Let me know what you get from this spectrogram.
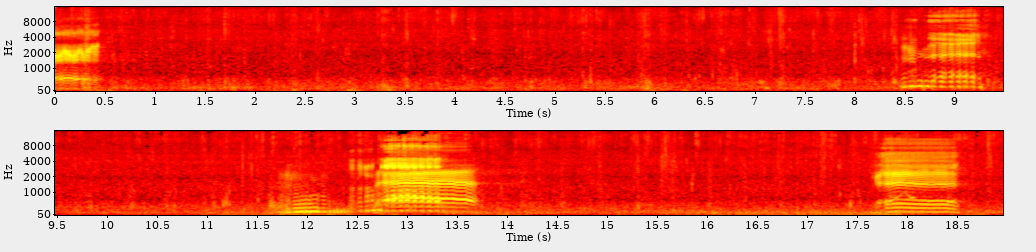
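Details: Sheep on a farm giving several separate baa calls spread over the stretch, some short and wavering, others longer and tremulous, with quiet background hiss between them.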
